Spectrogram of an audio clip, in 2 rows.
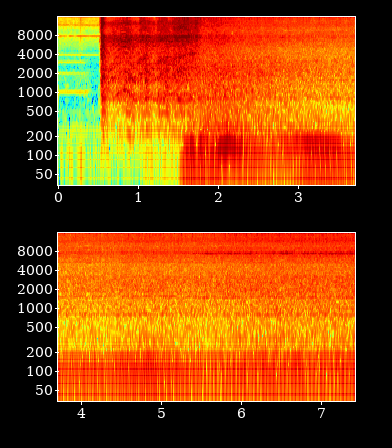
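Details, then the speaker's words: Jeep TJ 4.0 six-cylinder cranks, fires and settles into a low, uneven stumbling idle with stutter, throwing a cylinder 3 misfire; compression and leak-down normal, new coil and plugs no help; a vacuum leak was just repaired. "I'm experiencing this stutter and rough idle that makes the Jeep undriveable it's throwing cylinder 3 misfire no matter what I do"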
